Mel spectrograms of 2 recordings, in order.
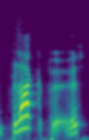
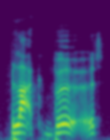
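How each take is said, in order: First: The stress falls on the first word. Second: The stress falls on the second word. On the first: A particular species of thrush. "if the stress shifts in English on the compound to the first part of the compound" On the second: "if I put the stress on bird"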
